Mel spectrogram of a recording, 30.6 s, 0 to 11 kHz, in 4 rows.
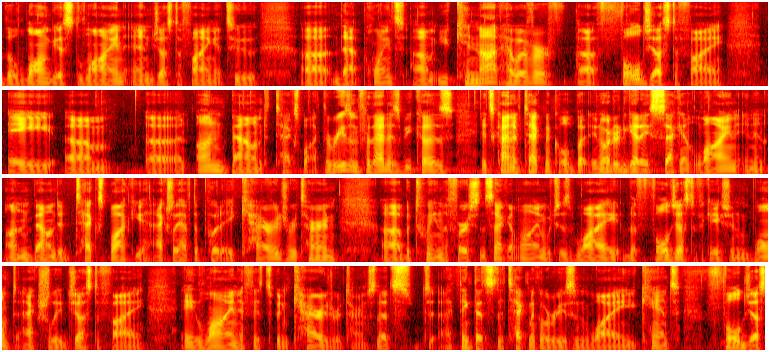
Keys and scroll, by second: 3.7 super+z.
